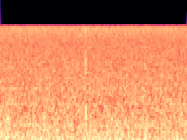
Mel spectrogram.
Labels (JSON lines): {"label": "ambient", "recorder": "HydroMoth"}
